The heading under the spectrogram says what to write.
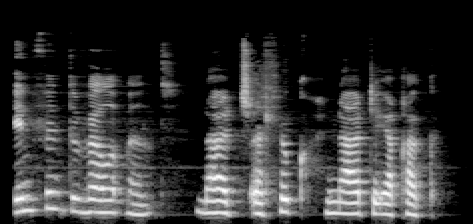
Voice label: Infant Development, Nuu-chah-nulth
